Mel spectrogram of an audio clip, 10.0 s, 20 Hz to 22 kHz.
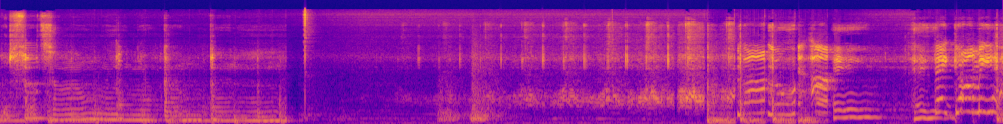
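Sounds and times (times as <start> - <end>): speaker click: 3.0 - 3.3
pop music from speaker: 5.7 - 10.0.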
